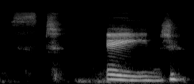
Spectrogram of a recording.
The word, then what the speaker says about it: stage: We have GE. So G sounds like J. Put a dot above it. Stage.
